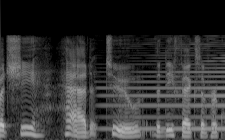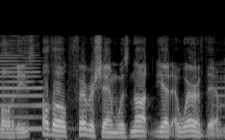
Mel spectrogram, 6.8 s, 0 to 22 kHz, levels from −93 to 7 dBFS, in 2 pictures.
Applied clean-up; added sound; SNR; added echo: none; Bowed string instrument; 14 dB; none.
